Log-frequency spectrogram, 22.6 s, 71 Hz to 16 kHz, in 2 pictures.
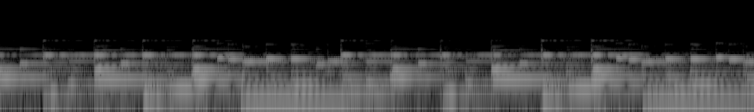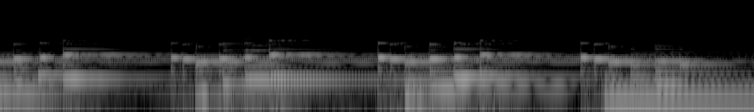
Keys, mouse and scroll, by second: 1.3 click, 4.3 middle click, 5.0-6.2 drag, 6.3-7.4 drag, 10.6-15.0 middle drag, 15.6-17.2 drag, 18.8 click, 21.9 click.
